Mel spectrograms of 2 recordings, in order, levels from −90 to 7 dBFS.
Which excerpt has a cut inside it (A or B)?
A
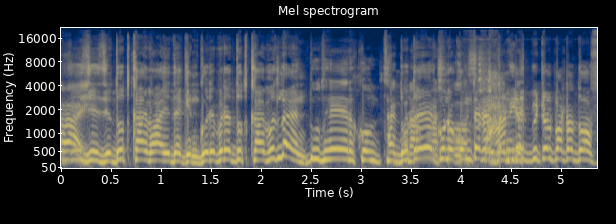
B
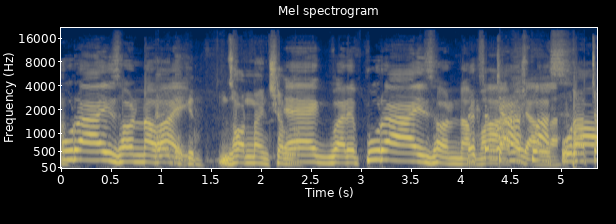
A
